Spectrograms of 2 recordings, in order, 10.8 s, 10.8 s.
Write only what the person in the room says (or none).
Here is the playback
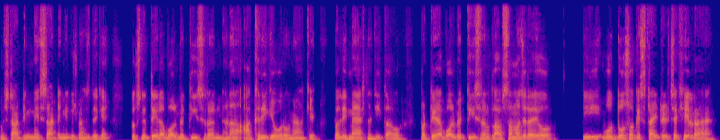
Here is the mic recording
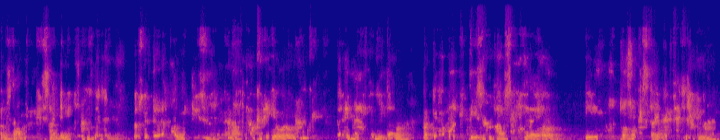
none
